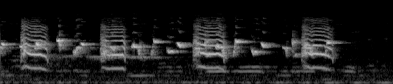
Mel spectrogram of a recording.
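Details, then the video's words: Energetic long-tailed shrike song in 'gacor' style. Nasal, buzzy squawks alternate with clear whistled notes in a continuous chattering run that fades near the end. "MASTERAN BURUNG CENDET GACOR"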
